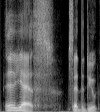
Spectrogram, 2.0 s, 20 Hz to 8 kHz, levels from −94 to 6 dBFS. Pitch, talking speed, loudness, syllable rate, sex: 130 Hz, 120 wpm, -17 LUFS, 2.7 syllables/s, male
